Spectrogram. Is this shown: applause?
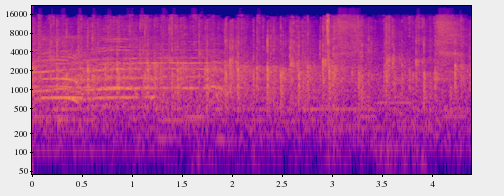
yes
